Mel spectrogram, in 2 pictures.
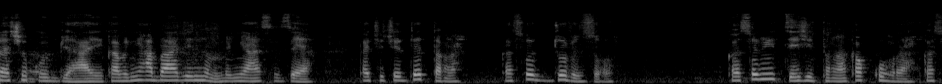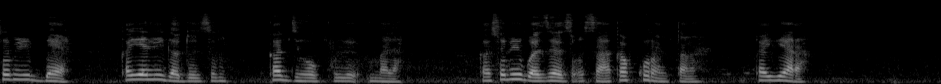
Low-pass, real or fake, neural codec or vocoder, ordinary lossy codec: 14.4 kHz; fake; codec, 44.1 kHz, 7.8 kbps, Pupu-Codec; MP3, 48 kbps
